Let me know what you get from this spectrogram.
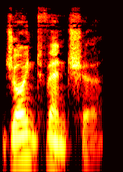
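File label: "joint venture", British English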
